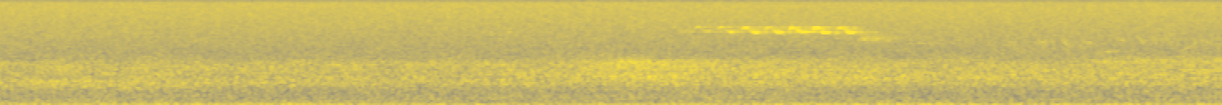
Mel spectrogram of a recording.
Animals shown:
Yellow-rumped Warbler (Setophaga coronata)

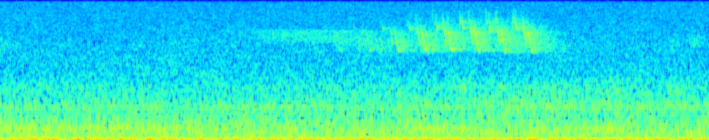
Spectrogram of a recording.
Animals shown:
Ovenbird (Seiurus aurocapilla), Pine Warbler (Setophaga pinus)

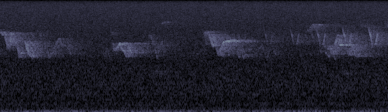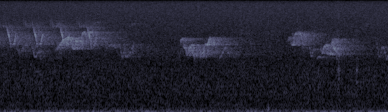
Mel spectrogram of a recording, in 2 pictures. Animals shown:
Ovenbird (Seiurus aurocapilla), Red-eyed Vireo (Vireo olivaceus)

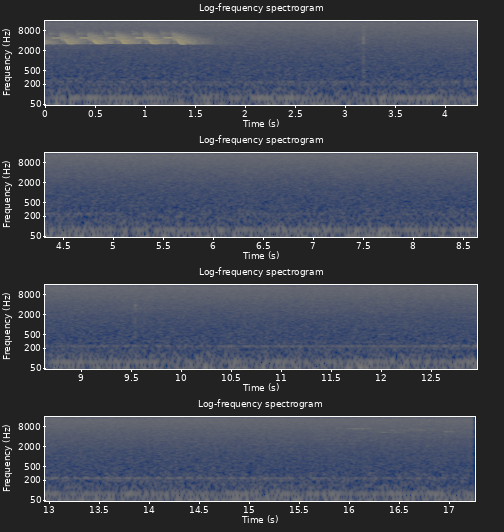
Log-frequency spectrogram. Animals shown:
Ovenbird (Seiurus aurocapilla), Brown Creeper (Certhia americana)

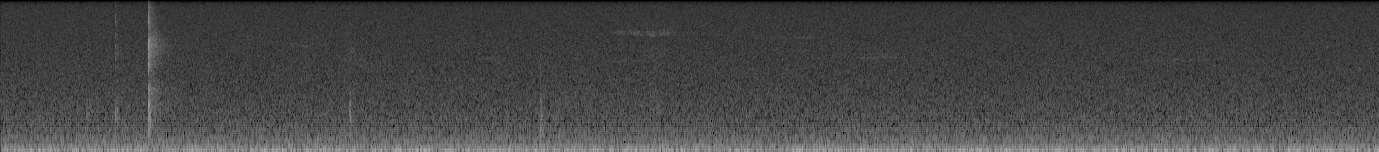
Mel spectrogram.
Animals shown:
Black-throated Green Warbler (Setophaga virens), Golden-crowned Kinglet (Regulus satrapa)

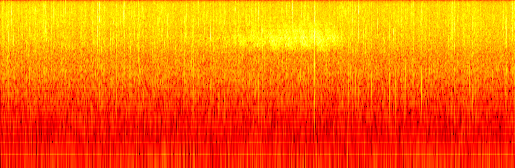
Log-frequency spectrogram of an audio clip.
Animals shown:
Ovenbird (Seiurus aurocapilla)

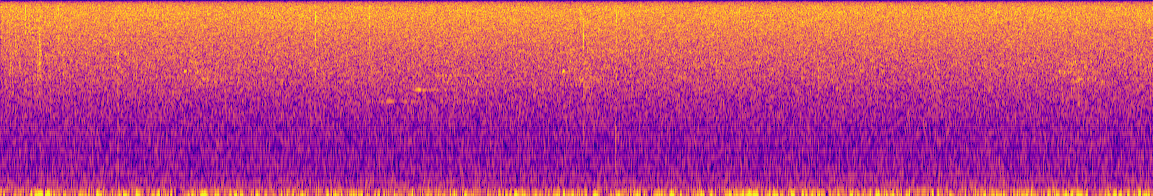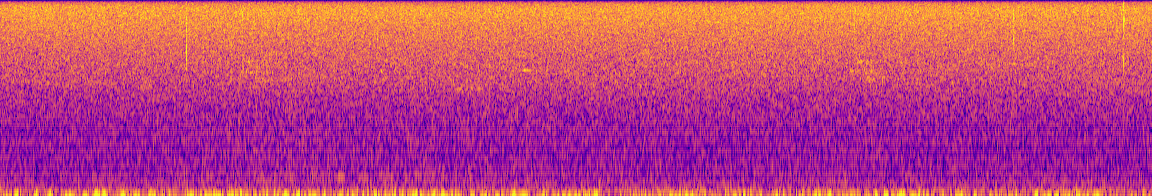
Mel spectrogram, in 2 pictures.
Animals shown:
Hermit Thrush (Catharus guttatus), Yellow-bellied Flycatcher (Empidonax flaviventris)

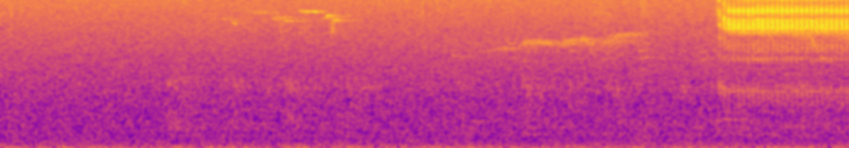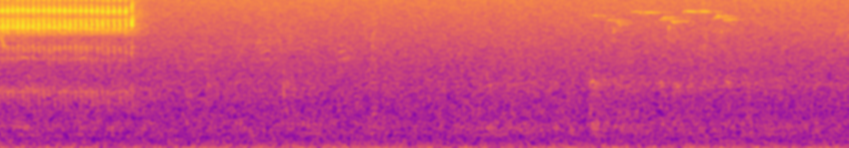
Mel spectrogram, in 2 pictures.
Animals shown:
Black-throated Blue Warbler (Setophaga caerulescens), Blackburnian Warbler (Setophaga fusca), Red Squirrel (Tamiasciurus hudsonicus)

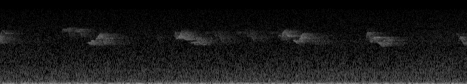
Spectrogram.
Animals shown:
Ovenbird (Seiurus aurocapilla), Red-eyed Vireo (Vireo olivaceus)

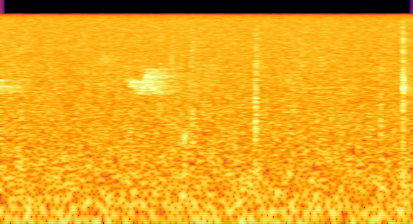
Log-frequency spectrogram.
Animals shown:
Red-eyed Vireo (Vireo olivaceus)

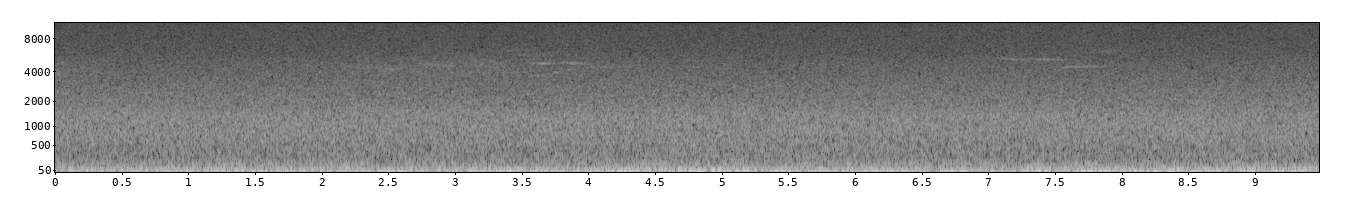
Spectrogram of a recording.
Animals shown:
Black-throated Green Warbler (Setophaga virens), Black-throated Blue Warbler (Setophaga caerulescens)

